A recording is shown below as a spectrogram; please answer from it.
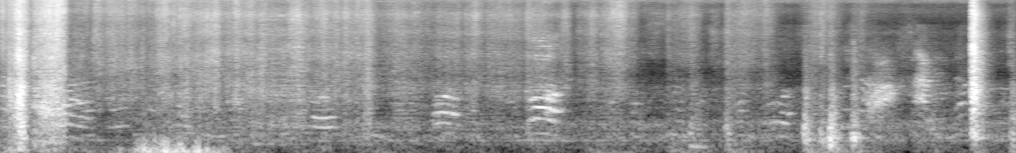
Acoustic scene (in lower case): kitchen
